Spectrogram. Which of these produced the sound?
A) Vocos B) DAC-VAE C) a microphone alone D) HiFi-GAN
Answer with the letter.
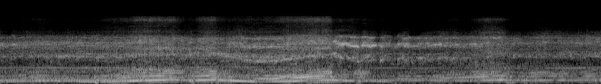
B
